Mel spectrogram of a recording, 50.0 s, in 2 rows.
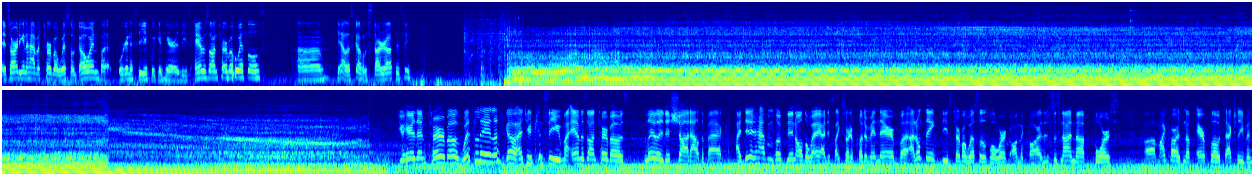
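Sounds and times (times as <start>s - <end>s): car engine starting and idling: 9.2s - 50.0s.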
